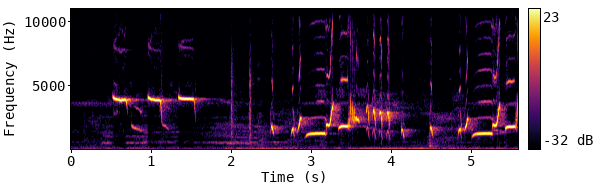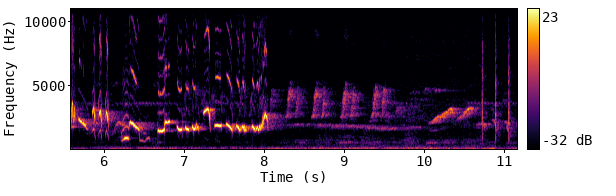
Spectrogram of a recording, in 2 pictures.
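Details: White-rumped shama, a competition songbird, singing loud bursts of varied whistles, chattering and sweeping notes repeated rapidly for several seconds, ending in a softer sustained phrase.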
